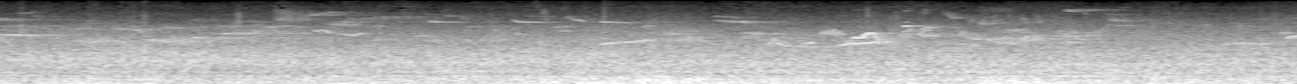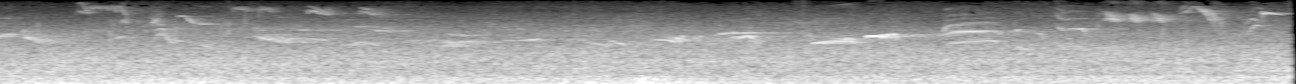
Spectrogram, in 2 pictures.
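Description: Small birds chirping, with many short calls scattered throughout, over a steady low background noise.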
